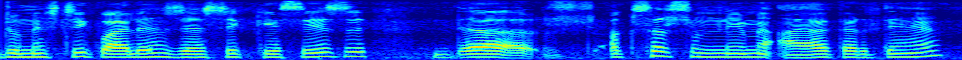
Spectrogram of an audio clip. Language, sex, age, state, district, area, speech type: Hindi, male, 30-45, Uttar Pradesh, Sonbhadra, rural, spontaneous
